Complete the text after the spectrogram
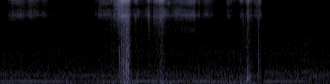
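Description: A knife scrapes and taps against a plate.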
